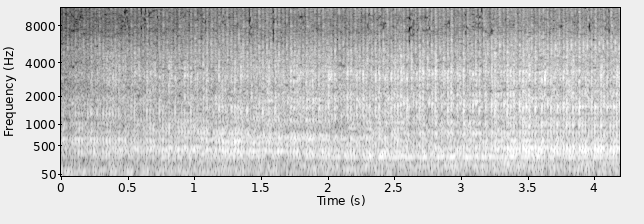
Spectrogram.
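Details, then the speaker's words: 2013 Toyota Corolla 1.8 16V flex with CNG, automatic, AC on, at idle: harsh, rough rattling grind from the accessory belt area, stops when revved. "horrível barulho horrível vou desligar até medo bom a reclamação do cliente é essa vou est fazendo a desmontagem aqui da correia de acessórios e ver se tem algum rolamento com defeito e tensionadores e tal"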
